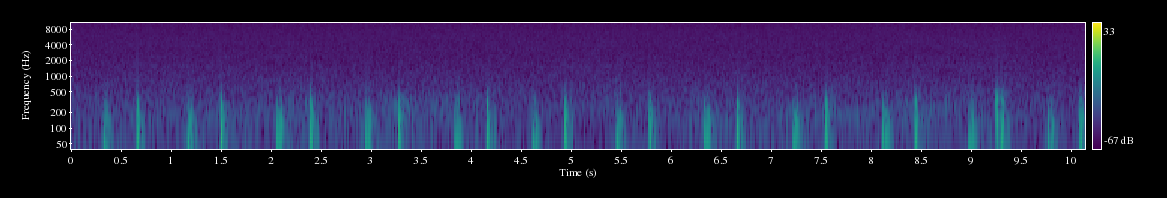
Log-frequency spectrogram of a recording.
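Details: Male ASMR recording of his own heart: soft, regular paired thumps at about 70 per minute over faint hiss; normal heart sounds.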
